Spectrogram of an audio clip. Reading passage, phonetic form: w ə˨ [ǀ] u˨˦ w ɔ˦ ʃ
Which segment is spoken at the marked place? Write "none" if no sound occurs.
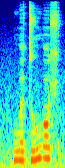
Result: t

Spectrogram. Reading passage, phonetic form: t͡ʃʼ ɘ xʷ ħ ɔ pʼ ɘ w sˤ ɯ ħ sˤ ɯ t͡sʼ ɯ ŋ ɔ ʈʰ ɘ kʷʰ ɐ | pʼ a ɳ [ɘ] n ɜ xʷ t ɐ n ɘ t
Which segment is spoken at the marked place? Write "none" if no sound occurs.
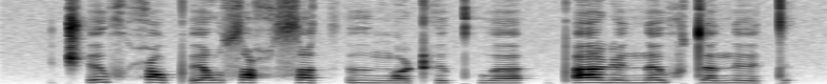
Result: ɘ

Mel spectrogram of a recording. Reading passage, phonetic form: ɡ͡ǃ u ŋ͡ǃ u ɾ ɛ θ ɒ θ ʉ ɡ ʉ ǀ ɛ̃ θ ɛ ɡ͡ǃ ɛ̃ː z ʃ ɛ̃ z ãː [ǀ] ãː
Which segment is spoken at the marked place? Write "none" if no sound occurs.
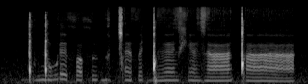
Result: ǃ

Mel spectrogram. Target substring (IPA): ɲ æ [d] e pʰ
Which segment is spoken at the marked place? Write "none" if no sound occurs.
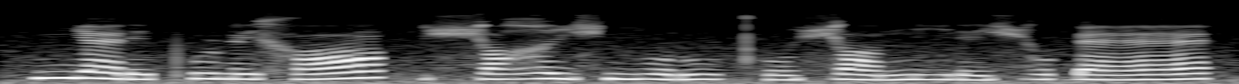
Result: ɾ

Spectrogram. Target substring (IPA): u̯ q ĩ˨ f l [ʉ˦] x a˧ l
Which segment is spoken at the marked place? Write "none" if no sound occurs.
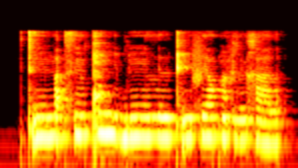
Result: ʉ˦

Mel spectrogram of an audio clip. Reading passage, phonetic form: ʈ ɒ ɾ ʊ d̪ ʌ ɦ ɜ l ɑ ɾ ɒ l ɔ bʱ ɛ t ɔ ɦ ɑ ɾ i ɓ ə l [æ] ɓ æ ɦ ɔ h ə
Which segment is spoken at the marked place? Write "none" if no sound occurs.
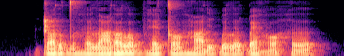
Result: ə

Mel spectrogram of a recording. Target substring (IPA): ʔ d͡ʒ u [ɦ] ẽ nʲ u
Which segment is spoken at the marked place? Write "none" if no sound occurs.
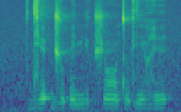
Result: ʔ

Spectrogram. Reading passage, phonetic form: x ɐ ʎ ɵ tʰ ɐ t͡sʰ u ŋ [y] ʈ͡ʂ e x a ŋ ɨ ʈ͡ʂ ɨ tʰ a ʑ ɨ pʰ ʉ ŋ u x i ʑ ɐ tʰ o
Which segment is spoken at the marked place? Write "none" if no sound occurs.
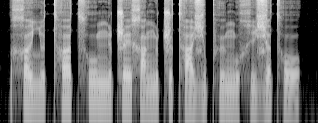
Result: i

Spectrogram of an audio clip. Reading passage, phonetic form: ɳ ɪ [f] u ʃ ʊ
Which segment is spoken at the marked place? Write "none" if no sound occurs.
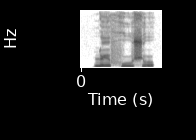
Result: f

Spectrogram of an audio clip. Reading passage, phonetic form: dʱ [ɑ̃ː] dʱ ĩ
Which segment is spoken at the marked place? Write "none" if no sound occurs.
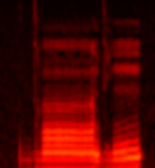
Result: ɑ̃ː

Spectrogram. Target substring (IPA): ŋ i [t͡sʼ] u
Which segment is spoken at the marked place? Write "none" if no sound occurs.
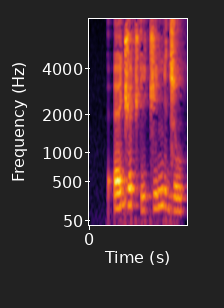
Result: d͡z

